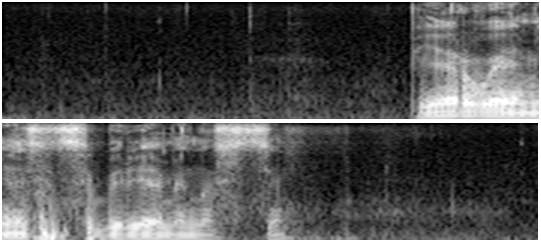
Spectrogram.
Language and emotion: Russian, neutral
